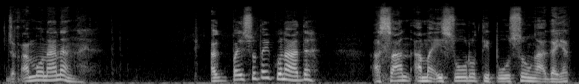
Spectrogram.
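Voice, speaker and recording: Guy acting as troubled young man in a love drama, defensive, kinda high voice. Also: animated, normal speed. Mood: defensive, downcast. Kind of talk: acted audio drama dialogue.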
